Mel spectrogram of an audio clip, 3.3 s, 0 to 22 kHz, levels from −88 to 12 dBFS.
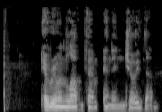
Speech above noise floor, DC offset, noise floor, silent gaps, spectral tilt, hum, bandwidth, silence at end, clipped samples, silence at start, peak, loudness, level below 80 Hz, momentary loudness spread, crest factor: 44 dB; under 0.1%; -65 dBFS; none; -5.5 dB/octave; none; 16.5 kHz; 0.1 s; under 0.1%; 0.05 s; -4 dBFS; -22 LUFS; -56 dBFS; 11 LU; 18 dB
